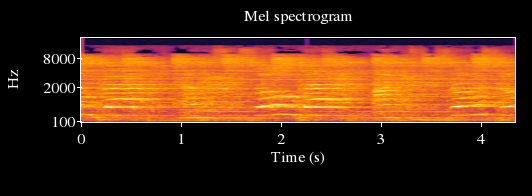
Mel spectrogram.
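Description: Children singing a pop song into handheld microphones, with backing music.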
